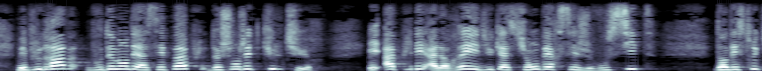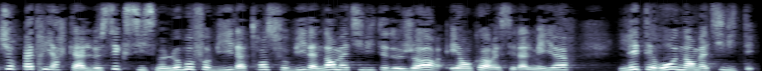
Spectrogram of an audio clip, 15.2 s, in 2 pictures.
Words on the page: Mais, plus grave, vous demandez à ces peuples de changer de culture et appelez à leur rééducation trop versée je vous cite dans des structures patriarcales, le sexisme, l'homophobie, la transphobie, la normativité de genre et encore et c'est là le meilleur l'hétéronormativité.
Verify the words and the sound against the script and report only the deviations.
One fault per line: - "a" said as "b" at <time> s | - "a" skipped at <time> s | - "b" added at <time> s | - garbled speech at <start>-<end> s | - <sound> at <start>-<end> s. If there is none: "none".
- dropout at 4.2-4.2 s
- "trop" skipped at 5.4 s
